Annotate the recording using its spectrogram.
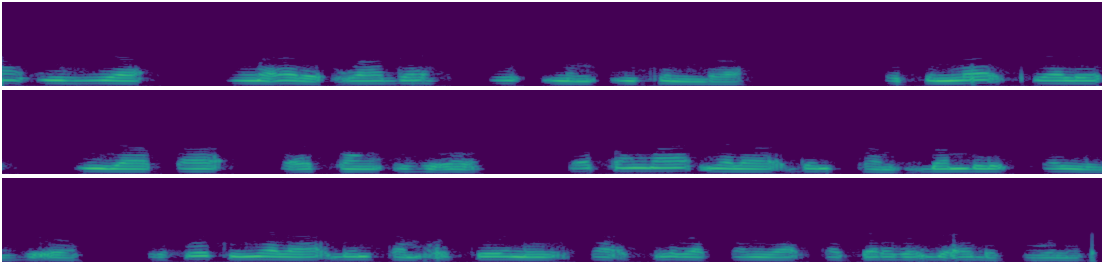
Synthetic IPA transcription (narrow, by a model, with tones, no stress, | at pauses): a˦n̩˦ʒi˦ja˦ | ŋ͡ma˨ʔɪ˦ɾɨ˨wa˦ɡa˦tu˦nɨ˨mn̩˦t͡ʃɪ˦nda˨ | ko˨t͡ʃi˨mla˦ʃɛ˦lɨ˦ | n̩˦jaː˦pa˦ | ta˦˨ʔɪ˦pa˦ŋzʊ˦ʔʊ˨ | ka˦ʔpa˦ŋmaː˦ɲɛ˦la̰˦dɨ˦nta˨mba˦mbɨ˦lɨ˦sa˦lːɨ˨zʊ̰˦ʔʊ˨ | kɨ˨ɾɨ˨fo˦tɨ˦ɲɛ˦la˨dɨ˦nta˨mo̰˦toː˦nuː˦ka˨sɨ˦lɨ˦ɡa˨ta˦mja˨ka˨t͡ʃa˦ɾɨ˦ɡɨ˦jɔ˦ʔa˦dɨ˨puː˦nɨ˨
